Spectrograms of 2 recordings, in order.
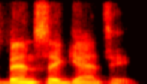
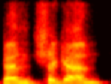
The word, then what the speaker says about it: Bence Ganti: his own ongoing development in other projects is ben saganti did i pronounce that right yeah yes perfectly okay part of me wants to do an italian like bench again that's not quite it but you know it's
